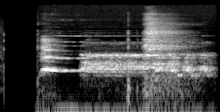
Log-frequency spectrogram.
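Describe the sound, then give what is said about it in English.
An old female hunting dog lets out one long, sustained howl lasting about three seconds, its pitch shifting partway through and turning rougher toward the end, fairly loud with no talking. “Well, she's an old hunting dog, isn't she?”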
